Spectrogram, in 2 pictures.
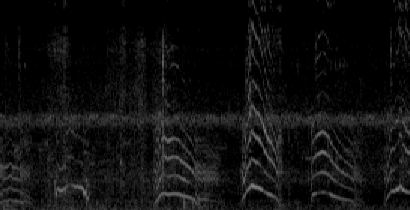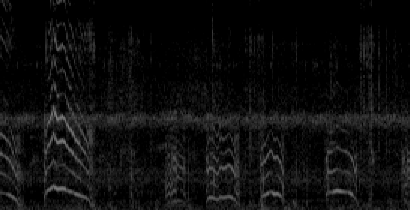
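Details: Kitten Ginny, carried home by foster mother cat Kira after tasting everything around; about a dozen clear arched mews, rising then falling, repeated roughly every second over a faint steady hum.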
